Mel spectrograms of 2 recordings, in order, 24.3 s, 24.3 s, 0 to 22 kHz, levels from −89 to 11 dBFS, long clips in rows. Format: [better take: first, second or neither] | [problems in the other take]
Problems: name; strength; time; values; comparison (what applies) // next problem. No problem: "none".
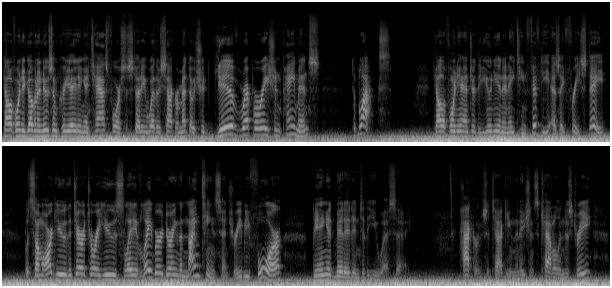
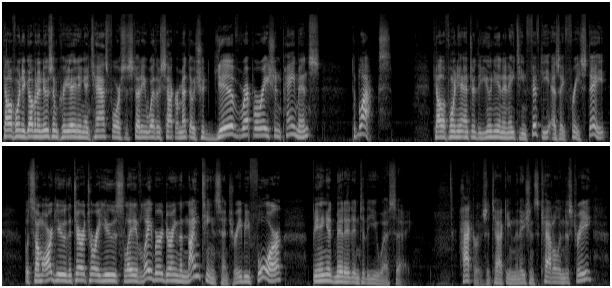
second | low rumble; noticeable; throughout; 10 dB below the speech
